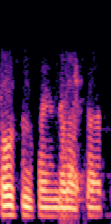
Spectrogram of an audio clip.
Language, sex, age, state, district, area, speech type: Tamil, male, 18-30, Tamil Nadu, Vellore, rural, conversation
